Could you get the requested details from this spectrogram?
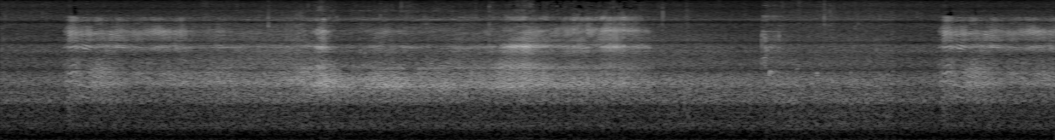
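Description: A Harris's Hawk gives a long, harsh, grating rasp lasting about five seconds, then starts another after a short pause. No other sounds stand out.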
